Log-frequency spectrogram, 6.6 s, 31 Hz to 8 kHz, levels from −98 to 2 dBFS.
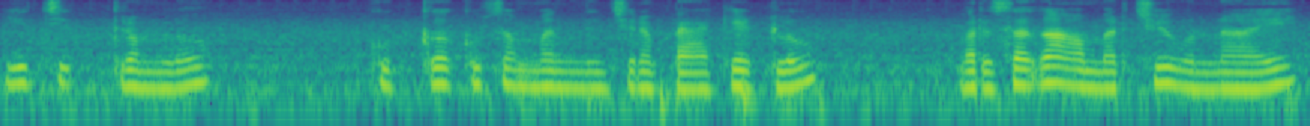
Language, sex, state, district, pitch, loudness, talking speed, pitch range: Telugu, female, Telangana, Mahabubabad, 185 Hz, -18 LUFS, 75 wpm, 170-205 Hz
